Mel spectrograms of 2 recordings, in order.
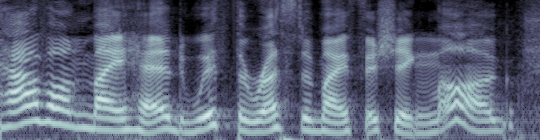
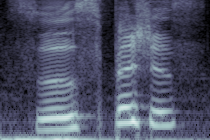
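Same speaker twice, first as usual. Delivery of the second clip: loud, high, suspicious; drawn-out playful suspicion; mock suspicious; 6 semitones higher, 6 dB louder, slower than usual.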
